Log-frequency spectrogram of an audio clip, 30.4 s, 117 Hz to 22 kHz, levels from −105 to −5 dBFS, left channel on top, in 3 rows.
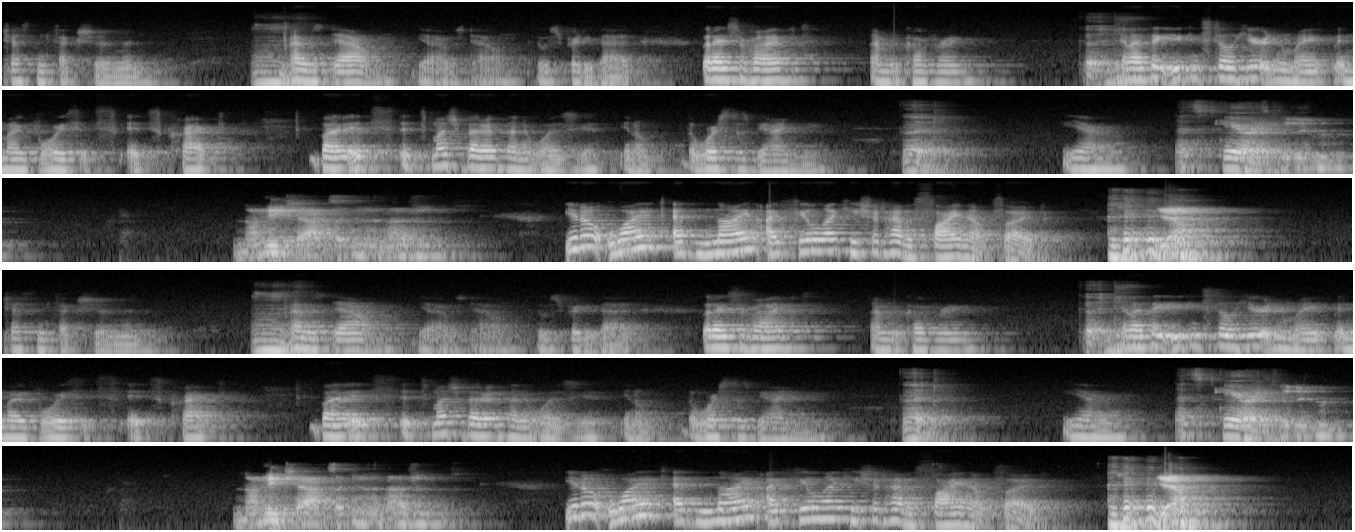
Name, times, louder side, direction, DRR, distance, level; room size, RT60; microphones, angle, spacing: voice 1, 0.1-1.1 2.1-4.7 5.3-5.9 6.5-7.3 8.4-10.8 11.1-11.2 11.5-11.7 12.5-16.3 18.1-18.6 24.5-28.1, left 2 dB, 45° left, 8 dB, 0.6 m, -32 dB
voice 2, 1.9-2.2 8.1-8.5 16.9-17.2 18.9-19.7 28.5-29.2, equal, 20° right, 1 dB, 1.1 m, -29 dB
voice 3, 19.7-20.1 22.0-23.6 28.9-29.2, right 3 dB, 60° right, 2 dB, 1.1 m, -29 dB
10.5 x 7.8 x 2.6 m, 0.92 s
head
